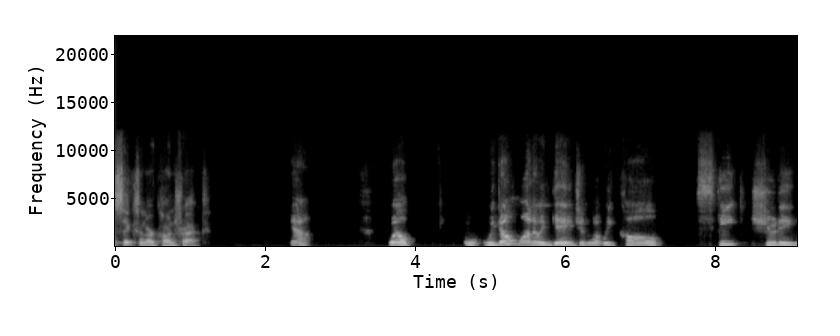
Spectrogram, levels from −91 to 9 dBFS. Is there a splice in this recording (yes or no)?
no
